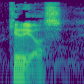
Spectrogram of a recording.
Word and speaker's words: Kyrgios: Okay, I was just going to ask for a little bit of background on is it Kyrgios? How do you pronounce the name? – Kyrgios.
